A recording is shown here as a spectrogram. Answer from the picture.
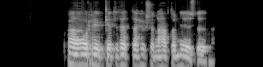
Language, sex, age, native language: Icelandic, male, 50-59, Icelandic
